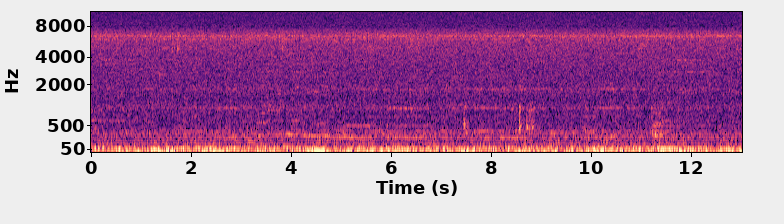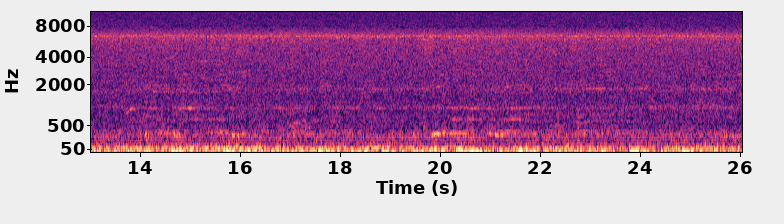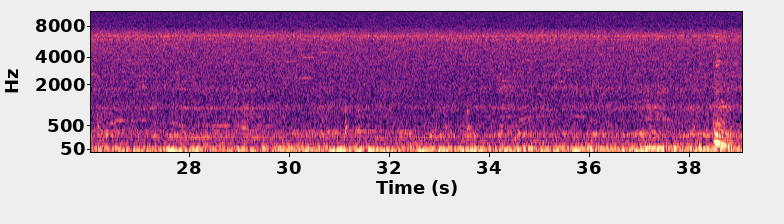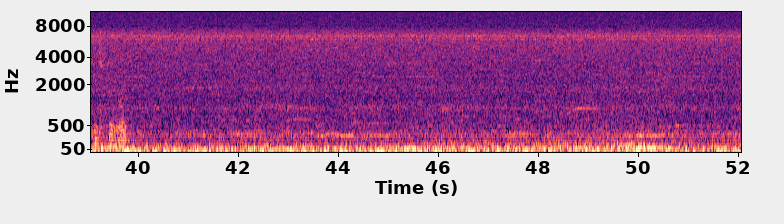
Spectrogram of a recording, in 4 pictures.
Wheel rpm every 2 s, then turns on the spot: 0, 0, 0, 0, 0, 0, 0, 0, 0, 0, 0, 0, 0, 0, 0, 0, 0, 0, 0, 0, 0, 0, 0, 0, 0, 0.
none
